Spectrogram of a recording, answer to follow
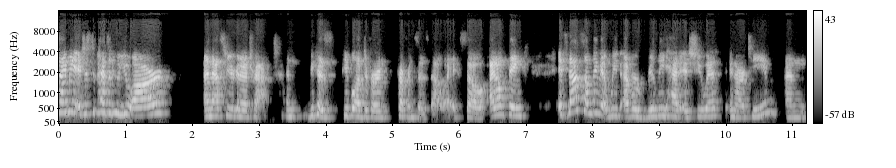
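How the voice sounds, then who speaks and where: Her pitch high and swinging very widely, a woman speaks at a fairly quick pace. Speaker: fitness coach. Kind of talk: webinar Q&A. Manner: fast; animated.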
